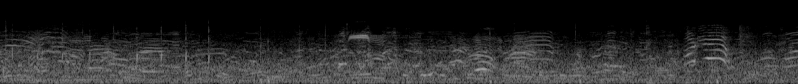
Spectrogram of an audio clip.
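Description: Young players shout and call to each other outdoors on an open field.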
